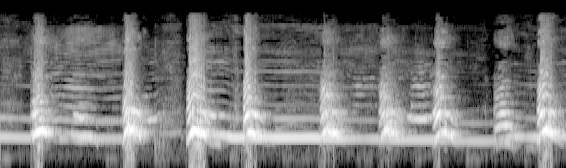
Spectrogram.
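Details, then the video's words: Pet Border Terriers joining their owner in song, a continuous drawn-out howl overlaid by a steady series of loud, abrupt yelps, about one every half second, some ending in short rising whines. "Border Terriers Howling"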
